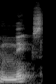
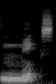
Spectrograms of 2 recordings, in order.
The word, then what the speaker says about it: Nyx: well it's Nick's Lotus it's spelled NYX as in like the Nicks from Theos yeah yeah it's the Lotus that Nick made no no no not n i c k Nick NYX I can't get this we're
